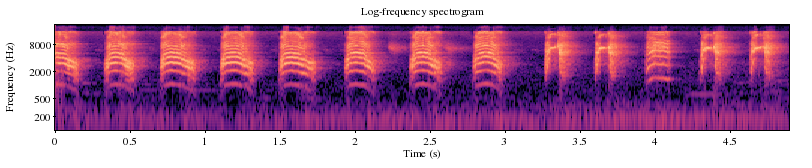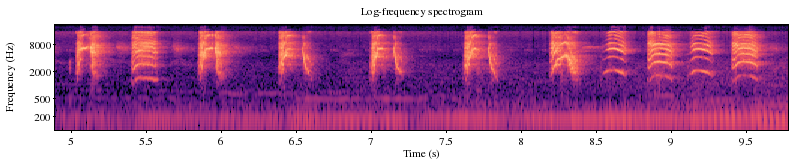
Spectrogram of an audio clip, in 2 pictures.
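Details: Lure recording of a long-tailed shrike, played to make a quiet bird respond and sing: loud, evenly spaced arched rasping notes that gradually speed up and soften, closing with quick high twittering.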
